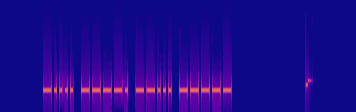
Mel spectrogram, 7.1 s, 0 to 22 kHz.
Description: Morse code, heard as a keyed tone, about 22 wpm, 700 Hz. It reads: 6970
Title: Numbers - 4-Digit 22wpm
